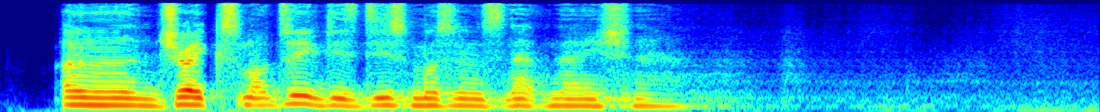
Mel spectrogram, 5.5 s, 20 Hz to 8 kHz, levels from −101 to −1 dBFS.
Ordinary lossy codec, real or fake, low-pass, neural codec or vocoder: MP3, 64 kbps; fake; 7.2 kHz; codec, 16 kHz in and 24 kHz out, 0.4 kbps, LongCat-Audio-Codec, two codebook decoder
